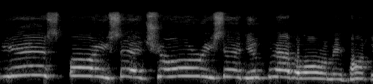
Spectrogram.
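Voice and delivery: high, lilting, agreeable voice; easygoing fellow. A narrator's reading. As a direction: agree readily in a high, easy lilt. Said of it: "being an easygoing sort of fellow".

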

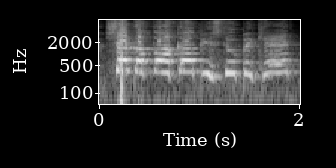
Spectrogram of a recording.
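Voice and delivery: put-on high, loud screeching yell at a kid; abusive parent yelling. Mocking an abusive parent screaming at their child, shrill loud yell.

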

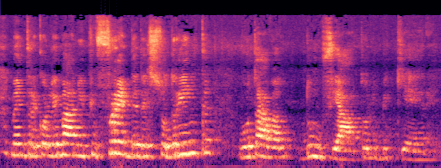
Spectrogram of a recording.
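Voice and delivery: ordinary delivery, nothing marked

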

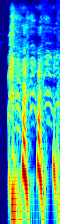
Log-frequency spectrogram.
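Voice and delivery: short laugh at oneself; quick giggling laugh; amused chuckle. Real, not acted. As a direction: chuckle at your own clumsiness. Laughs at his own overshoot.

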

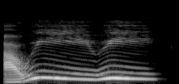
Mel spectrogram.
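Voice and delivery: high whistling wind uí; a howling gust of wind. Acted. The wind whistles through the door crack, high howl.

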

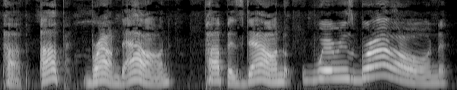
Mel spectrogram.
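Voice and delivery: plain reading voice

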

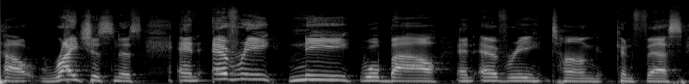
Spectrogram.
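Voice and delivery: slow, weighty reading of God's words; solemn scripture reading. Acted. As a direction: read it as a solemn declaration.

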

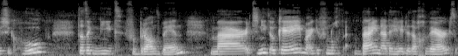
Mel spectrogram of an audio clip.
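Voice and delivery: ordinary talk

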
